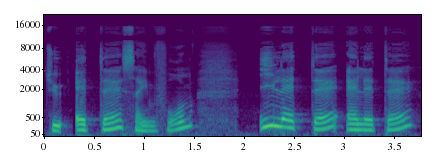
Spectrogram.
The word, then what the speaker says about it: était: Il était, elle était, final T not pronounced.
